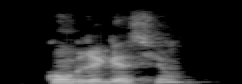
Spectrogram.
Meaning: congregation
- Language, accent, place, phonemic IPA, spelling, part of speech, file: French, France, Lyon, /kɔ̃.ɡʁe.ɡa.sjɔ̃/, congrégation, noun, LL-Q150 (fra)-congrégation.wav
